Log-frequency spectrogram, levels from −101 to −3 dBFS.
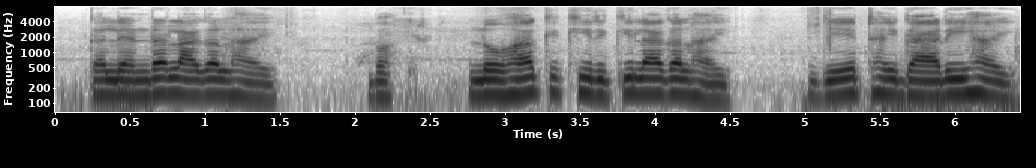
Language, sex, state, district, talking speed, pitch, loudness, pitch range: Bajjika, male, Bihar, Vaishali, 120 wpm, 145 Hz, -21 LUFS, 120-155 Hz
